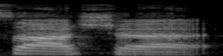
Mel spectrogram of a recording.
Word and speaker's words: Sasha: Definitely pronounced Sasha, and it comes from the name Alexander.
